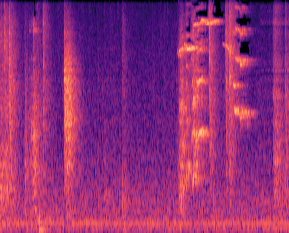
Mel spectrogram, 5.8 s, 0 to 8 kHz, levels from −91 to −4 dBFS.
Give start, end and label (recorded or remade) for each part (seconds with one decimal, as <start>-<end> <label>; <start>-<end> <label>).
0.0-5.2 recorded; 5.2-5.8 remade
